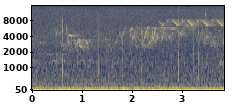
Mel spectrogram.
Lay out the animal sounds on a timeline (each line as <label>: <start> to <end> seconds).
American Crow (Corvus brachyrhynchos): 0.0 to 1.2 seconds
Red-eyed Vireo (Vireo olivaceus): 0.0 to 3.8 seconds
Yellow-rumped Warbler (Setophaga coronata): 1.5 to 2.9 seconds
Black-throated Green Warbler (Setophaga virens): 1.9 to 3.2 seconds
Black-and-white Warbler (Mniotilta varia): 2.3 to 3.8 seconds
